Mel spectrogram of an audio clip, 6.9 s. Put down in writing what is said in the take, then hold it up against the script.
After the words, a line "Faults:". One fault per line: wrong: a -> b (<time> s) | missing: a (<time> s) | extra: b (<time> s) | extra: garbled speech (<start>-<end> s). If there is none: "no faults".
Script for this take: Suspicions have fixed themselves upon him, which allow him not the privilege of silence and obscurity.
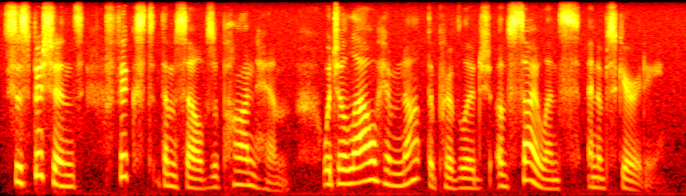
Suspicions fixed themselves upon him, which allow him not the privilege of silence and obscurity.
Faults:
missing: have (0.8 s)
